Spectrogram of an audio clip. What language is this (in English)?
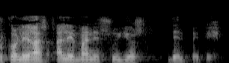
Spanish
